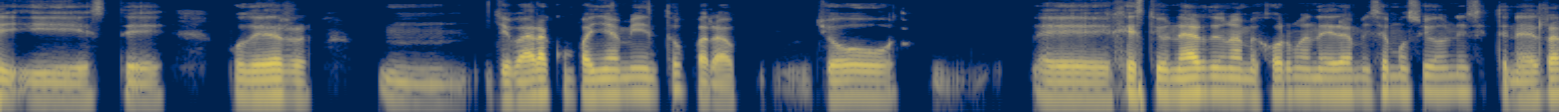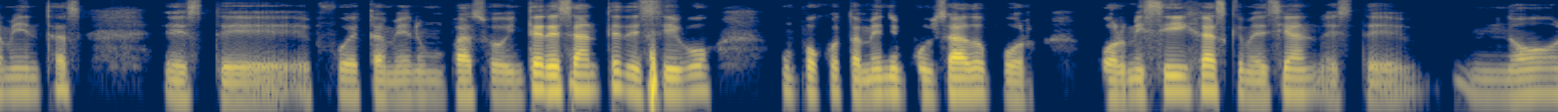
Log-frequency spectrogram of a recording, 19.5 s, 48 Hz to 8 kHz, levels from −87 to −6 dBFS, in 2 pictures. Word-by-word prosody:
y 105 Hz, -, -1 dB
y, 95 Hz, -1 st, -5 dB
este, 90 Hz, 0 st, -6 dB, 0.3 s
poder 105 Hz, -2 st, +1 dB, 0.4 s
mm, 85 Hz, -3 st, -12 dB, 0.2 s
llevar 100 Hz, +3 st, +3 dB
acompañamiento 110 Hz, +4 st, -2 dB
para 90 Hz, -9 st, -1 dB, 0.5 s
yo 100 Hz, 0 st, -1 dB, 0.9 s
eh, 95 Hz, -2 st, -1 dB
gestionar 115 Hz, +1 st, +2 dB
de 120 Hz, -, -1 dB
una 115 Hz, -1 st, 0 dB
mejor 115 Hz, +2 st, -4 dB
manera 115 Hz, -1 st, -1 dB
mis 115 Hz, 0 st, -10 dB
emociones 120 Hz, 0 st, -5 dB
y -, -, -29 dB
tener 95 Hz, +2 st, -4 dB
herramientas. 115 Hz, +2 st, -3 dB, 0.5 s
Este 95 Hz, -2 st, -3 dB
fue 105 Hz, -2 st, -3 dB
también 100 Hz, 0 st, -3 dB
un 100 Hz, -1 st, -10 dB
paso 105 Hz, 0 st, +1 dB
interesante, 135 Hz, +6 st, +6 dB
decido, 120 Hz, +1 st, +4 dB, 0.4 s
un -, -, -9 dB
poco -, -, 0 dB
también 110 Hz, +2 st, +1 dB
impulsado 115 Hz, +1 st, +5 dB
por 95 Hz, -3 st, -3 dB, 0.4 s
por 105 Hz, 0 st, +1 dB
mis 110 Hz, -1 st, 0 dB
hijas 130 Hz, 0 st, +5 dB
que 110 Hz, -, -5 dB
me 100 Hz, -, -3 dB
decían, 115 Hz, +3 st, -1 dB
este: -, -, -7 dB, 0.3 s
"No 110 Hz, +2 st, -6 dB
110 Hz, 125 wpm, -24 LUFS, 100-115 Hz, 0.9 s, interesante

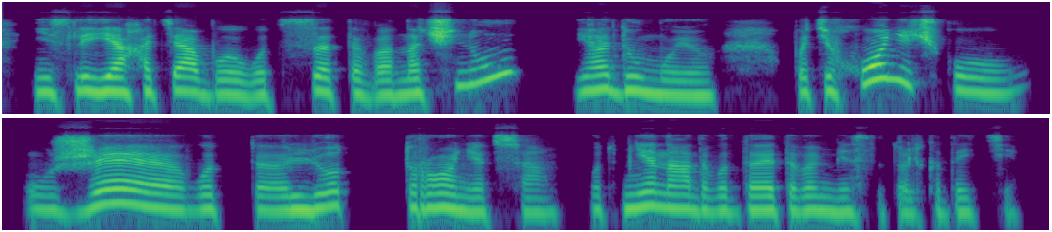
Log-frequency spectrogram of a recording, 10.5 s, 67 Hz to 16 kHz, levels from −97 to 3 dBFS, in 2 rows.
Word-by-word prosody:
Если 200 Hz, +1 st, -3 dB
я 200 Hz, 0 st, +5 dB
хотя 205 Hz, +1 st, +2 dB
бы 175 Hz, 0 st, -4 dB
вот 170 Hz, +1 st, -7 dB
с -, -, -7 dB
этого 180 Hz, -4 st, -1 dB
начну, 270 Hz, -, +5 dB, 0.4 s
я 215 Hz, +3 st, 0 dB
думаю, 180 Hz, -5 st, -3 dB, 0.4 s
потихонечку 210 Hz, -, +1 dB, 0.2 s
уже, 195 Hz, +4 st, +3 dB
вот, 185 Hz, -2 st, -6 dB, 0.2 s
э, 175 Hz, -1 st, -3 dB
лёд 195 Hz, +5 st, -1 dB, 0.3 s
тронется, 165 Hz, -5 st, -3 dB
вот 180 Hz, -, -13 dB
мне 200 Hz, +3 st, +1 dB
надо 190 Hz, -3 st, -1 dB
вот 175 Hz, -2 st, -7 dB
до 175 Hz, -, -4 dB
этого 175 Hz, 0 st, -2 dB
места 160 Hz, -3 st, -8 dB
только 155 Hz, +1 st, -12 dB
дойти. 150 Hz, 0 st, -13 dB
185 Hz, 145 wpm, -24 LUFS, 170-205 Hz, 0.4 s, я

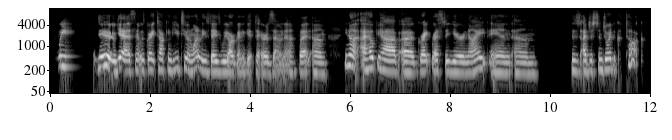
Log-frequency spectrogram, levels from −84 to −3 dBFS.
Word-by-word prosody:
We 255 Hz, -1 st, -1 dB, 0.4 s
do, 250 Hz, -6 st, +7 dB
yes 195 Hz, -5 st, +5 dB
and 205 Hz, -, -4 dB
it -, -, -4 dB
was 200 Hz, -, -4 dB
great 210 Hz, 0 st, 0 dB
talking 210 Hz, -2 st, -2 dB
to 200 Hz, -, -8 dB
you, 230 Hz, 0 st, -8 dB
too, 230 Hz, +2 st, -3 dB
and 190 Hz, -, -1 dB
one 220 Hz, +4 st, -1 dB
of 250 Hz, -, 0 dB
these 195 Hz, -3 st, -2 dB
days, 185 Hz, 0 st, +1 dB
we 185 Hz, 0 st, 0 dB
are 175 Hz, -, +1 dB
gonna -, -, -5 dB
get -, -, -6 dB
to -, -, -3 dB
Arizona 170 Hz, +1 st, -4 dB
but, 175 Hz, 0 st, -1 dB
um, 170 Hz, -1 st, -3 dB, 0.3 s
you 280 Hz, -, -6 dB
know? 275 Hz, -4 st, +4 dB
I 220 Hz, -, +4 dB
hope 240 Hz, +1 st, +2 dB
you 250 Hz, -, -2 dB
have 195 Hz, -3 st, +4 dB
a 180 Hz, -1 st, +4 dB
great 190 Hz, +3 st, +1 dB
rest 195 Hz, 0 st, -3 dB
of 185 Hz, -, -1 dB
your 180 Hz, -1 st, 0 dB
night, 195 Hz, -, -2 dB
and, 175 Hz, -1 st, -3 dB
um 165 Hz, -1 st, -7 dB, 0.7 s
'cause 195 Hz, -2 st, -5 dB
I 190 Hz, -, +3 dB
just 190 Hz, +1 st, -6 dB
enjoyed 215 Hz, +1 st, +1 dB
the -, -, -9 dB
c -, -, -21 dB
talk. -, -, -5 dB
195 Hz, 225 wpm, -25 LUFS, 175-220 Hz, 0.7 s, do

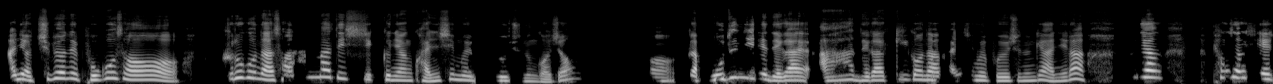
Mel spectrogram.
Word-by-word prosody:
아니요, 220 Hz, -2 st, +3 dB
주변을 270 Hz, -, +1 dB
보고서 215 Hz, -, +3 dB, 0.4 s
그러고 300 Hz, +2 st, 0 dB
나서 215 Hz, -5 st, +4 dB, 0.3 s
한마디씩 330 Hz, -, -2 dB
그냥 195 Hz, -4 st, 0 dB
관심을 180 Hz, +6 st, -1 dB, 0.2 s
보여 175 Hz, -1 st, 0 dB
주는 145 Hz, -2 st, -9 dB
거죠. 180 Hz, -, -4 dB, 0.7 s
어 165 Hz, -2 st, -6 dB
그러니까 190 Hz, -3 st, +2 dB
모든 235 Hz, +10 st, +1 dB
일에 270 Hz, -5 st, 0 dB
내가, 185 Hz, 0 st, +4 dB
아 195 Hz, +5 st, -2 dB
내가 195 Hz, +2 st, +2 dB
끼거나 220 Hz, -3 st, 0 dB
관심을 200 Hz, -5 st, -4 dB
보여 170 Hz, -1 st, -1 dB
주는 170 Hz, +1 st, -5 dB
게 210 Hz, -, -3 dB
아니라 190 Hz, +8 st, +1 dB, 0.4 s
그냥 335 Hz, -3 st, +5 dB, 0.5 s
펴 320 Hz, -, -7 dB
평상시에 310 Hz, -6 st, +1 dB
210 Hz, 300 characters per minute, -22 LUFS, 180-260 Hz, 0.7 s, 그냥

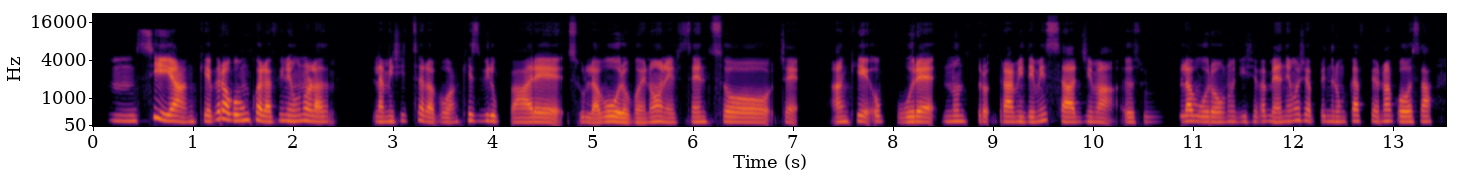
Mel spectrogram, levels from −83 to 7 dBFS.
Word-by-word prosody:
Mh, 200 Hz, -2 st, -8 dB
sì 220 Hz, +3 st, +5 dB
anche, 185 Hz, 0 st, +4 dB
però 265 Hz, 0 st, +5 dB
comunque 225 Hz, +2 st, +2 dB
alla 180 Hz, -4 st, +5 dB
fine 210 Hz, +3 st, -3 dB
uno 200 Hz, +2 st, +1 dB
la 180 Hz, -2 st, +2 dB, 0.4 s
l'amicizia 180 Hz, +3 st, -3 dB
la 170 Hz, -, +1 dB
può 160 Hz, +1 st, -7 dB
anche 175 Hz, +8 st, -6 dB
sviluppare 165 Hz, -6 st, +1 dB
sul 170 Hz, -, -10 dB
lavoro. 160 Hz, +1 st, +3 dB
Poi 145 Hz, 0 st, -4 dB
no, 180 Hz, +3 st, +1 dB
nel 155 Hz, -3 st, -1 dB
senso 170 Hz, -3 st, -1 dB
cioè, -, -, -4 dB, 0.3 s
anche 180 Hz, +2 st, 0 dB
oppure 175 Hz, -1 st, +2 dB
non 190 Hz, +1 st, -5 dB
tro 185 Hz, -1 st, -5 dB
tramite 180 Hz, -1 st, +1 dB
messaggi, 175 Hz, -4 st, 0 dB
ma, 160 Hz, -2 st, -2 dB
ehm, 165 Hz, -, -4 dB
sul 170 Hz, +1 st, -21 dB, 0.2 s
lavoro 185 Hz, -2 st, +1 dB
uno 180 Hz, +2 st, -7 dB
dice: 180 Hz, 0 st, -12 dB
"Vabbè, 185 Hz, -1 st, -2 dB
andiamoci 190 Hz, +6 st, -2 dB
a 200 Hz, -, -1 dB
prendere 185 Hz, -1 st, -8 dB
un 175 Hz, -, -11 dB
caffè, 195 Hz, 0 st, -3 dB
una 195 Hz, +2 st, 0 dB
cosa", 185 Hz, 0 st, 0 dB
180 Hz, 180 wpm, -23 LUFS, 170-195 Hz, 0.4 s, sì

